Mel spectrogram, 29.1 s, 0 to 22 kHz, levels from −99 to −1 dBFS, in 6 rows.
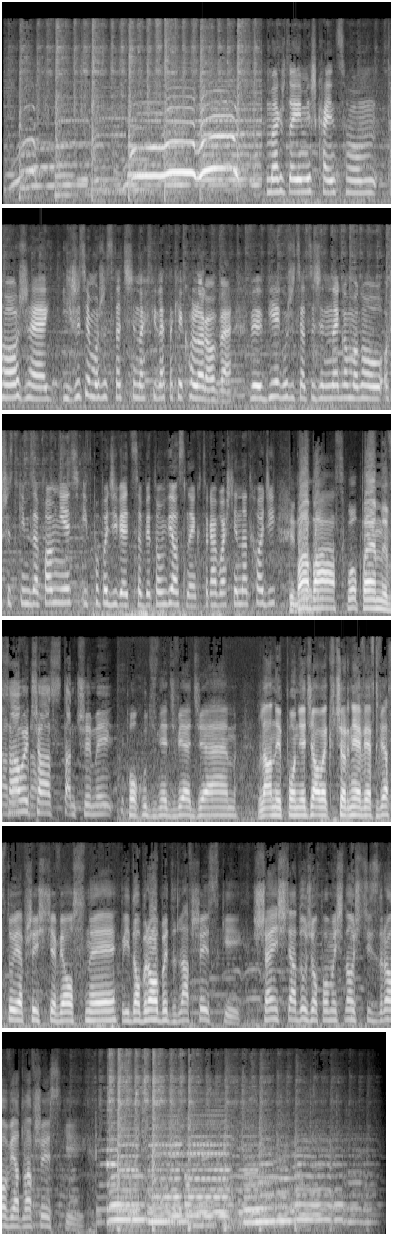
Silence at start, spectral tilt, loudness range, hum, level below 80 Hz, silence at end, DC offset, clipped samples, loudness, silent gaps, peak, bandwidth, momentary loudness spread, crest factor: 0 s; -4.5 dB/octave; 6 LU; none; -38 dBFS; 0.15 s; under 0.1%; under 0.1%; -15 LUFS; none; 0 dBFS; 15.5 kHz; 12 LU; 14 dB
